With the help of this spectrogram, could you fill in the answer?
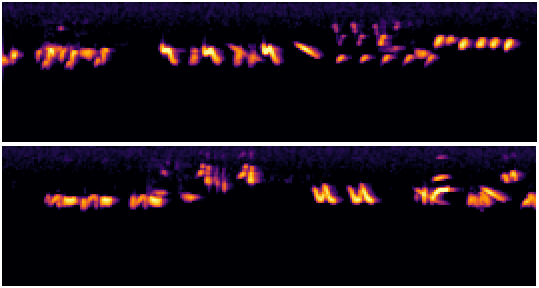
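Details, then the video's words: Brown thrasher singing outdoors: rapid clusters of repeated chirping notes, many phrases given twice or in short series, high and lively, with pauses between groups. "Birds Singing - Brown Thrasher"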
